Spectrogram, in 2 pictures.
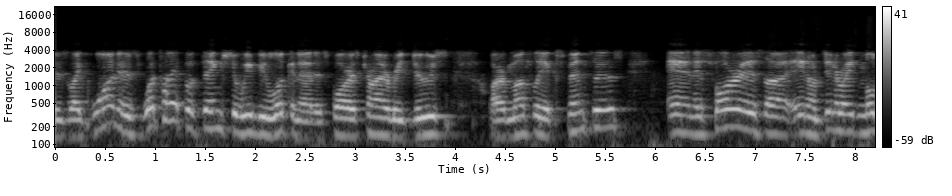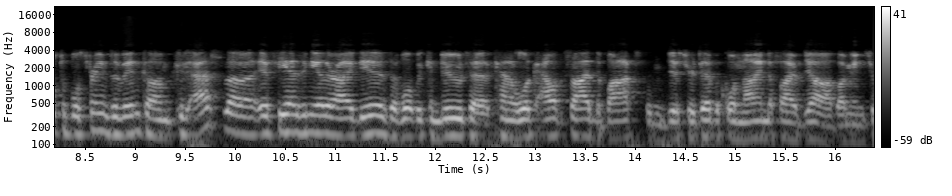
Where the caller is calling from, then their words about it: Florida, United States; from Florida.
